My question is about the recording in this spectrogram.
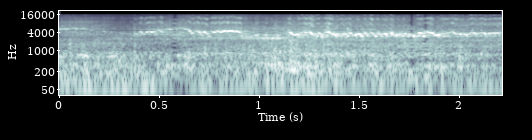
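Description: High-pitched whine of an RC truck's brushless electric motor, starting about half a second in, its pitch wavering up and down.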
